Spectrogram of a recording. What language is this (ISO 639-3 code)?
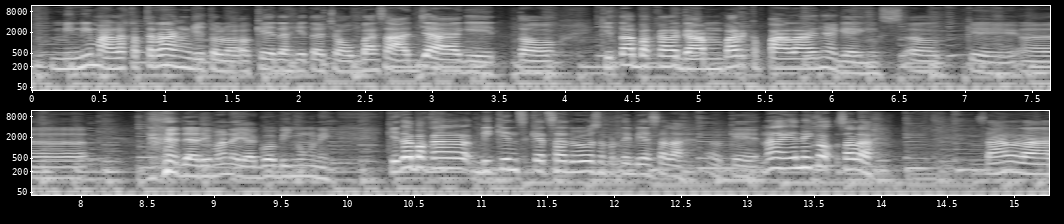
ind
